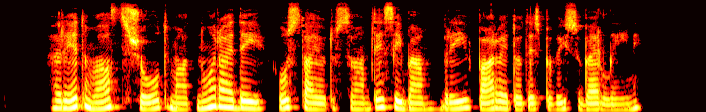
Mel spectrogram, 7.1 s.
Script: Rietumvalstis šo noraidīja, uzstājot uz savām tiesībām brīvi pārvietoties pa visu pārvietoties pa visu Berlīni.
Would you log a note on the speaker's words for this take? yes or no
yes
